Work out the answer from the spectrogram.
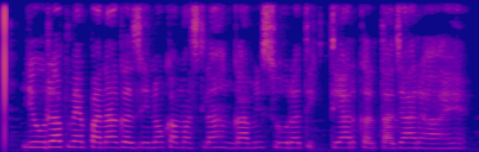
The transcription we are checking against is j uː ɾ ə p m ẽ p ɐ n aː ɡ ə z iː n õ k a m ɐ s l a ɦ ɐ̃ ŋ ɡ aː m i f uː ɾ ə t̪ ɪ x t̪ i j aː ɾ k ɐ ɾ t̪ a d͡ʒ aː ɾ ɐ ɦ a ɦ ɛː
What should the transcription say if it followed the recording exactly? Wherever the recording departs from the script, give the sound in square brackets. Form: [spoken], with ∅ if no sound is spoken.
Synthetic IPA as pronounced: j uː ɾ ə p m ẽ p ɐ n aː ɡ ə z iː n õ k a m ɐ s l a ɦ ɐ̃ ŋ ɡ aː m i [s] uː ɾ ə t̪ ɪ x t̪ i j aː ɾ k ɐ ɾ t̪ a d͡ʒ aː ɾ ɐ ɦ a ɦ ɛː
